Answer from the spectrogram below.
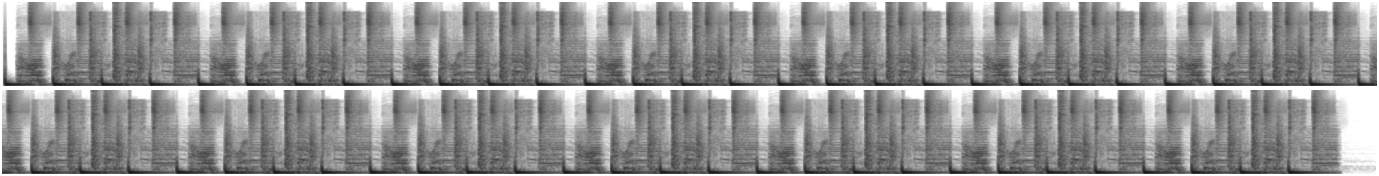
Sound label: Cajun; Retz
